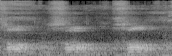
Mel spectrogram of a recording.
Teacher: Jadi pangkal belakang lidah ini naik ya, agak naik karena pengucapannya tebal.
